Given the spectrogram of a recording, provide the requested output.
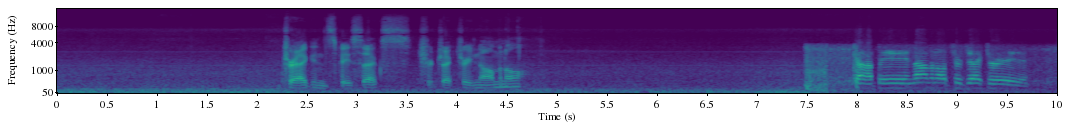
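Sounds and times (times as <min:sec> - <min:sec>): low steady rumble: 0:00.0 - 0:10.0
radio static burst: 0:07.4 - 0:10.0
voice call over radio: 0:07.5 - 0:10.0.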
